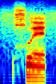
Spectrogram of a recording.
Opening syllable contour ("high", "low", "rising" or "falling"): low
